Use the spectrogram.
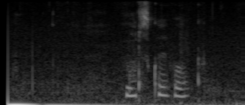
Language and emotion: Russian, neutral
